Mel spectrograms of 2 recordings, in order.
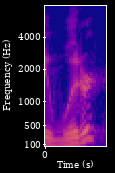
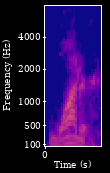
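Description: First: "wooder" with the t softened to a d and an oo vowel; regional wooder. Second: Said in the usual way. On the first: Shown as a demonstration. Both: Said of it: "Your accent communicates something about you".

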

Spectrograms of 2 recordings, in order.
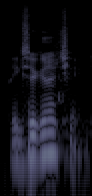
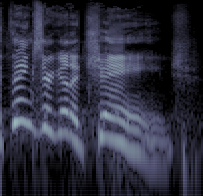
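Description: First: Soft promise; gentle reassurance. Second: Slow, loud, high call line; lead a call-and-response. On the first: Real, not acted. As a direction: reassure them softly. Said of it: "I wanna encourage you today". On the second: Shown as a demonstration. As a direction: spell it out slowly for the crowd to repeat. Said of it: "Everybody say".

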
